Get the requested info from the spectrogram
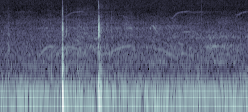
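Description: A football struck hard in a penalty kick, one sharp thud, followed about a third of a second later by a second, slightly softer impact as the ball meets the goal end.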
